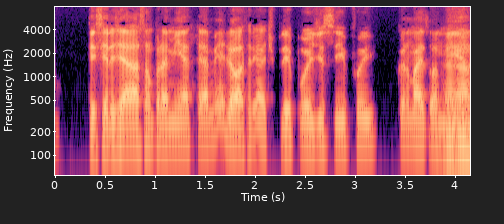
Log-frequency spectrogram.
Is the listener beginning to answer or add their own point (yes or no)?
yes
